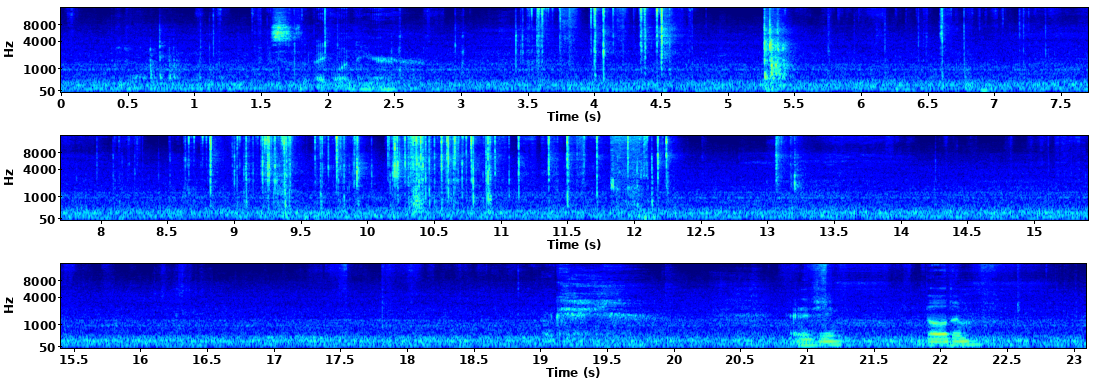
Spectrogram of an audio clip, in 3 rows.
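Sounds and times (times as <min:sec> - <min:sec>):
foil wrapper crinkling and tearing: 0:03.4 - 0:04.8, 0:06.2 - 0:07.4, 0:08.0 - 0:12.4.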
